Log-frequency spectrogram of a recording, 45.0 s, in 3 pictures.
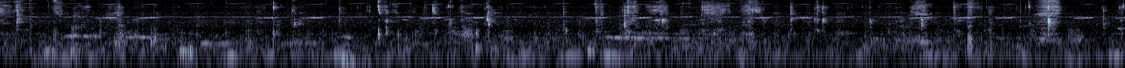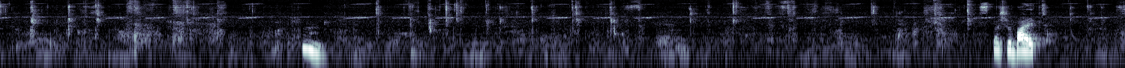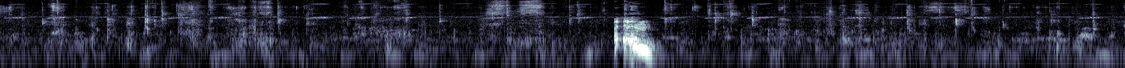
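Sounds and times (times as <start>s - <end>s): people chewing food: 0.0s - 45.0s.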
